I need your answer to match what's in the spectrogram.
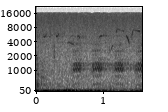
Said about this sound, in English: This sounds like a raven.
